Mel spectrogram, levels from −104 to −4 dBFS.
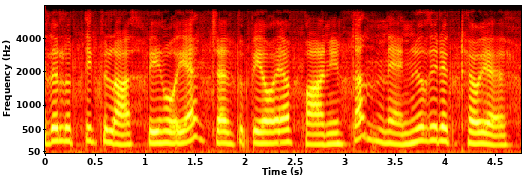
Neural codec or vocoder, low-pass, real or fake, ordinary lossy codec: autoencoder, 22.05 kHz, a latent of 192 numbers a frame, VITS, trained on many speakers; 7.2 kHz; fake; none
